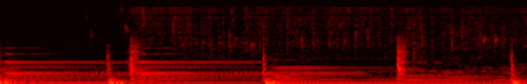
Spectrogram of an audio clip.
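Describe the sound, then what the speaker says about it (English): Chopped onions, pepper and tomato fry in a little oil for a Nigerian-style plantain frittata, giving a steady close sizzle with a few louder bursts and stirring clatters at irregular intervals. "you fry your chopped onions, pepper and tomato in a little oil"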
